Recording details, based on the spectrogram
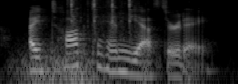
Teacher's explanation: and the next word that starts with the T sound and they blend together and we pronounce only one T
